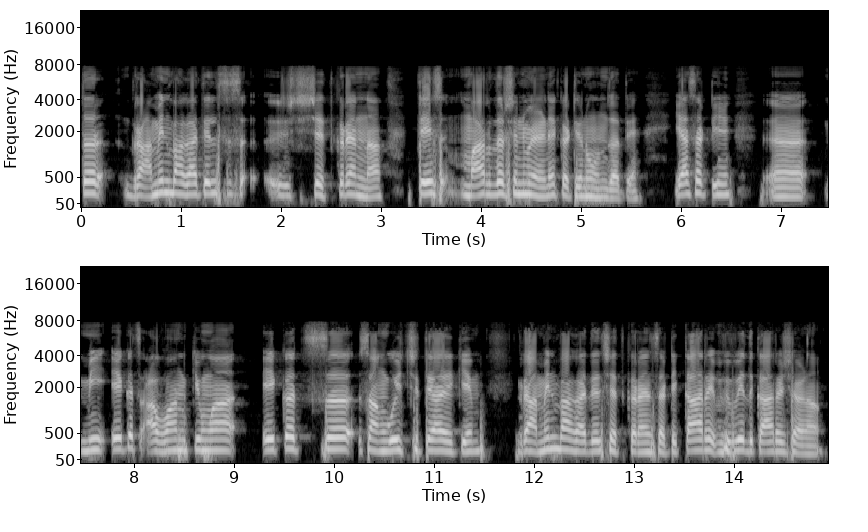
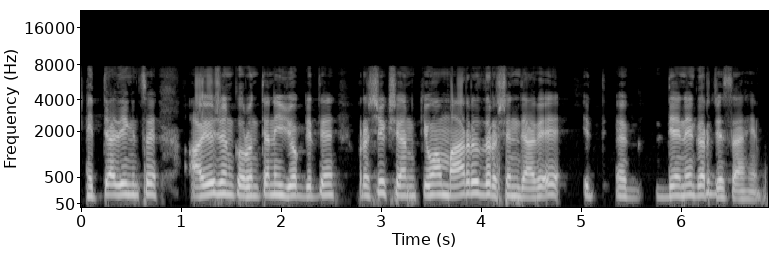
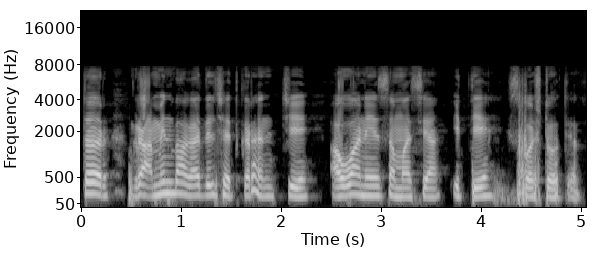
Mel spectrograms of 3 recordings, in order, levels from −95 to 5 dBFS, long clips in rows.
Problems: background sounds at intervals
